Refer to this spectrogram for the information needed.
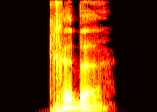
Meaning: synonym of Buhne (“groyne, breakwater”)
- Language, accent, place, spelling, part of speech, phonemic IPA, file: German, Germany, Berlin, Kribbe, noun, /ˈkʁɪbə/, De-Kribbe.ogg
